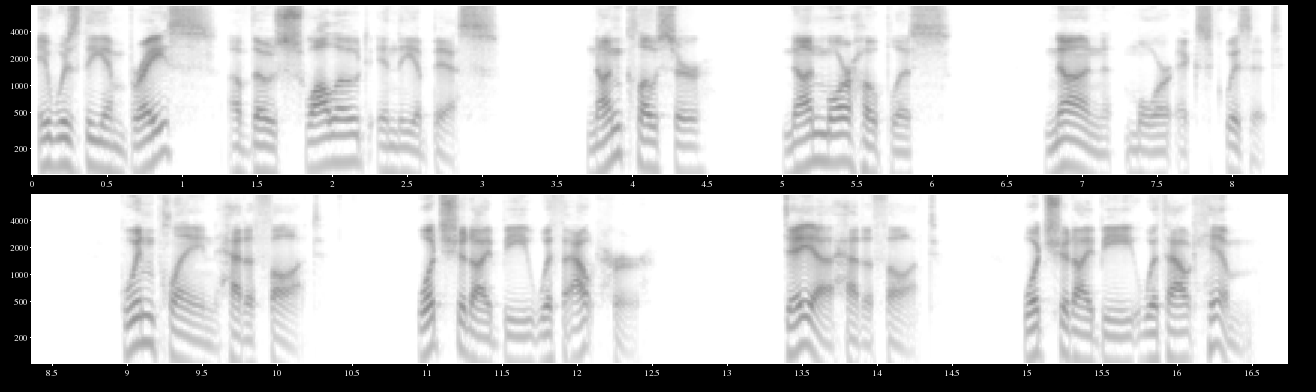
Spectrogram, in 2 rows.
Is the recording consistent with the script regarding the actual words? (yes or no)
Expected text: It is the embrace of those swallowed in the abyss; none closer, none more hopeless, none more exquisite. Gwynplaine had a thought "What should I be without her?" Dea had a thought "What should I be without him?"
no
